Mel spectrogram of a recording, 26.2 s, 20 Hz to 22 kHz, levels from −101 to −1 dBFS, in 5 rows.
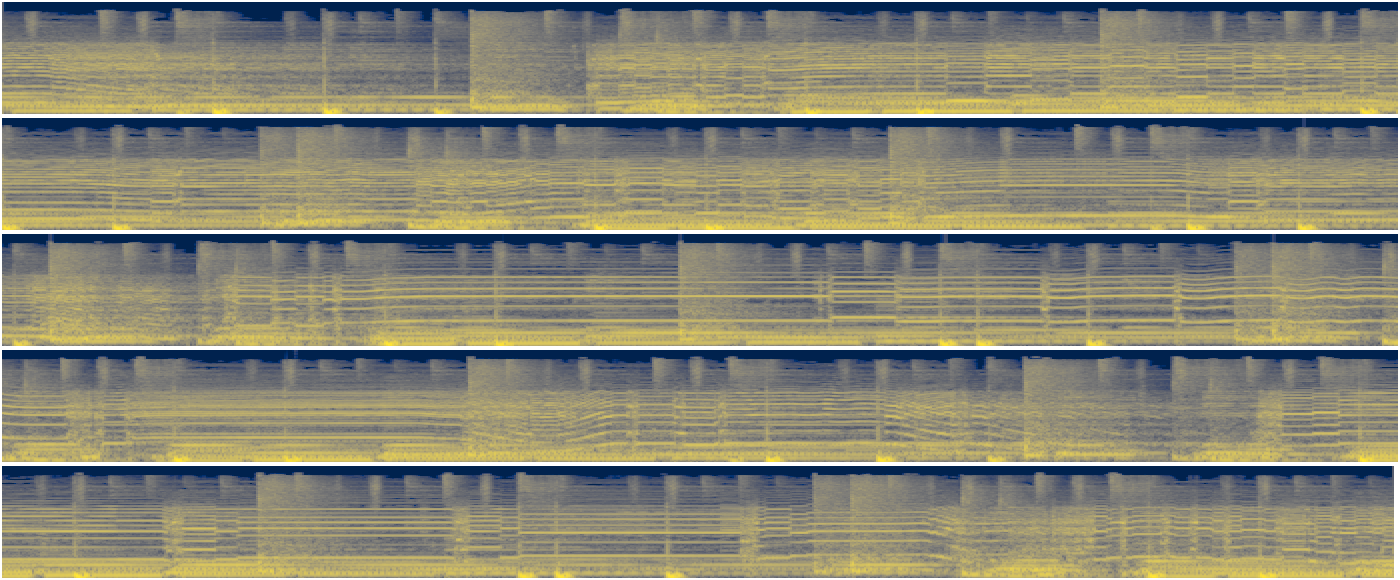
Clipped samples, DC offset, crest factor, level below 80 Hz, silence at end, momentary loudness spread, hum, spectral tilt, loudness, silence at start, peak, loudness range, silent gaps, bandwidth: under 0.1%; under 0.1%; 14 dB; -22 dBFS; 0 s; 4 LU; none; -4.5 dB/octave; -13 LUFS; 0 s; 0 dBFS; 2 LU; none; 17.5 kHz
